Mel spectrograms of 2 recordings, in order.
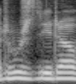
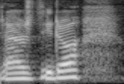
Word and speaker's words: Rushdie: Rushdie, ő magát Rushdie-nak mondja, jó. Szokták Rushdie-nak is, mert egyébként az angol az egy ilyen furcsa nyelv, többféleképpen hallottam. Én a Rushdie-t tartom, mert egyébként ő amúgy egy indiai muszlim családból származó ember, és az indiai akcentusban ez valóban közelebb áll, ha én elég ilyet hallottam az ottaniaknak a garatához és felső szájpadához, úgyhogy szerintem Rushdie. Akkor maradjunk a Rushdie-nál.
